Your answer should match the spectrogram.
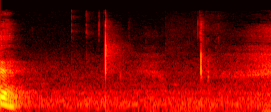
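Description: Two sharp computer mouse clicks, a little under a second apart, over quiet room tone.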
